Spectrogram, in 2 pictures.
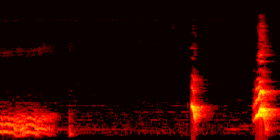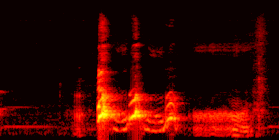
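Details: Black female Cocker Spaniel, who loves howling to wind instruments like the clarinet and seems a bit tired here, gives short, wavering howls and yelps between low growly murmurs.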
